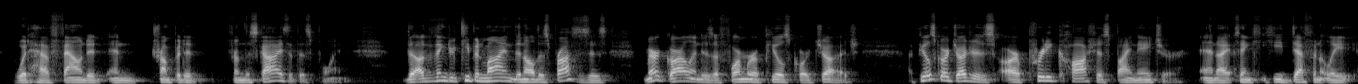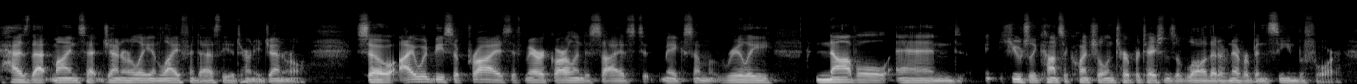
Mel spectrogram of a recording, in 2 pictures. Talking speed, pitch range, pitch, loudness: 180 wpm, 90-110 Hz, 100 Hz, -23 LUFS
